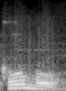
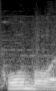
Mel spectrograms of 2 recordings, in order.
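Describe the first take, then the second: First: The final vowel is a u sound. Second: The final vowel is an o sound. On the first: "nagiging kubu, gano'n sila" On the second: "Lahat ng O nagiging U"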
